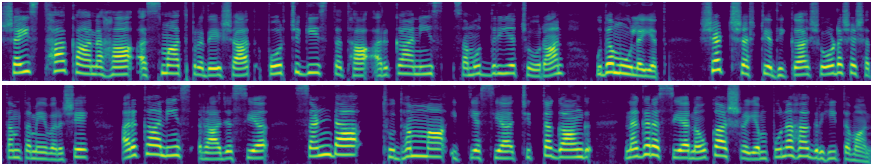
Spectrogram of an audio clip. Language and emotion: Sanskrit, neutral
